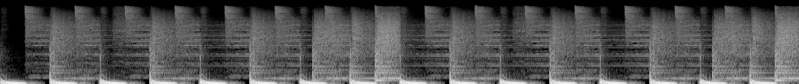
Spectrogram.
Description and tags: Electronic rock - Red-ox P4 Rhythm drum 03.Mixed, compressed & limited.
